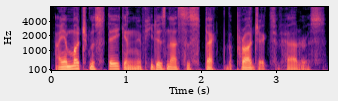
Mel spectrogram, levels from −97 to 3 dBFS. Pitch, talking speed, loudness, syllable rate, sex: 90 Hz, 210 wpm, -20 LUFS, 5.3 syllables/s, male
